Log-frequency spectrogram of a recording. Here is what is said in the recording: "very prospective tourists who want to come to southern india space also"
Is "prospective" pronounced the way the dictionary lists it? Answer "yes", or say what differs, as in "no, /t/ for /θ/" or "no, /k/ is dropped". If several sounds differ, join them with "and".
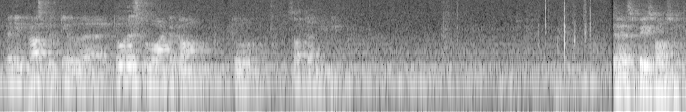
yes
